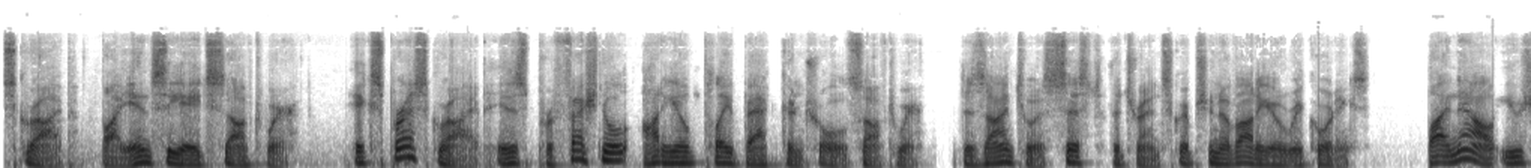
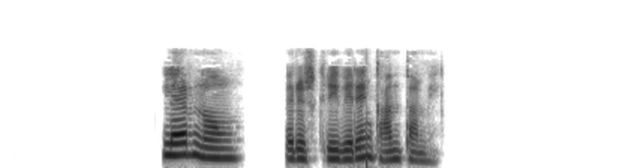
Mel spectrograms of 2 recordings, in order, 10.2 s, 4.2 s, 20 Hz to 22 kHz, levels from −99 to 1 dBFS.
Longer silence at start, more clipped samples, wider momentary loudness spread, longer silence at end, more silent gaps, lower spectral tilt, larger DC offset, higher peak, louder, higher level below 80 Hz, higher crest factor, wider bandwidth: second, 0 s vs 1.1 s; neither; second, 9 LU vs 17 LU; second, 0 s vs 1.25 s; second, none vs 1.63-1.89 s; about the same, -6 dB/octave vs -6.5 dB/octave; neither; about the same, -2 dBFS vs -2 dBFS; about the same, -19 LUFS vs -18 LUFS; first, -36 dBFS vs -58 dBFS; about the same, 16 dB vs 20 dB; first, 11 kHz vs 7.6 kHz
